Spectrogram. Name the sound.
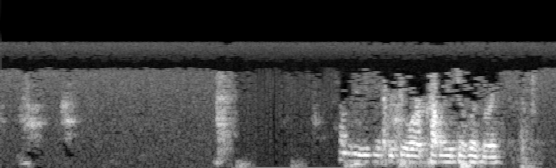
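dog barking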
